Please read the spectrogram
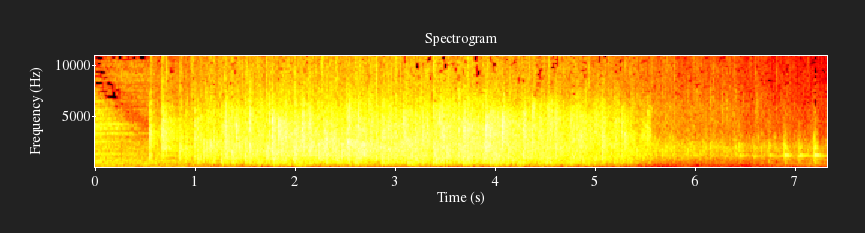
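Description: Audience applauding, then dying away after about five seconds. The preceding show music fades out in the first second or so, and new music starts near the end.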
